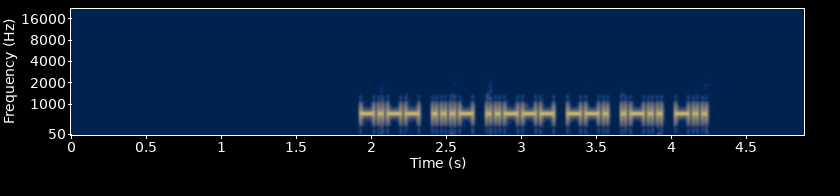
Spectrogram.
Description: Morse code, heard as a keyed tone, about 40 wpm, 700 Hz. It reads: YV2GLD
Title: DXCC-100 Call Signs - 6 Characters - Repeated 2x - 40wpm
